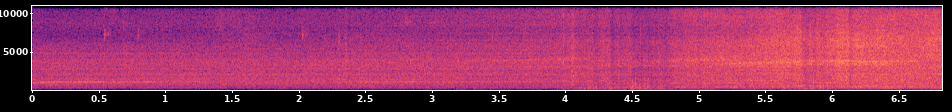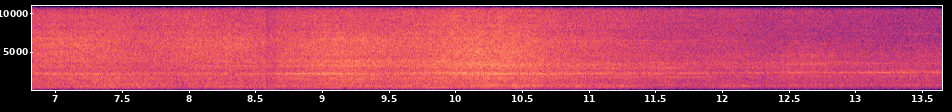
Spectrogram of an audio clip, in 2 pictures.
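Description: An electric train rolls into a station and passes close by.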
